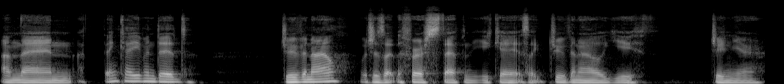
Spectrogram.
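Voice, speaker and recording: A man with a Scottish Highland accent speaks at a moderate pace in a very deep, low voice with ordinary pitch variation, on a very clean recording with a silent background. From Inverness, Scotland. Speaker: downhill mountain bike racer. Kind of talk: casual interview chat. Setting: studio.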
